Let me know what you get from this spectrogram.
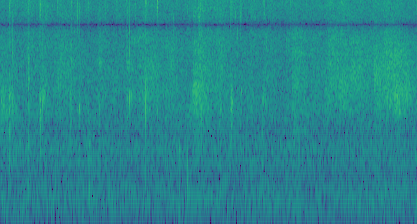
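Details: Ragdoll cat Mojio drinking goat milk, a favourite he can digest because it is lactose-free. Quick light tongue clicks cluster early, then thin out into a faint steady hiss.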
